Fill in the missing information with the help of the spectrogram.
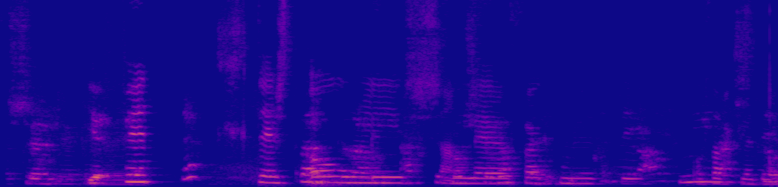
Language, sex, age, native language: Icelandic, female, 13, Icelandic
